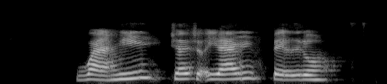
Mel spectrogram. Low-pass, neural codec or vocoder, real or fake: 7.2 kHz; codec, 16 kHz, 1 kbps, FreqCodec, larger model; fake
